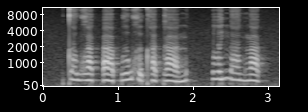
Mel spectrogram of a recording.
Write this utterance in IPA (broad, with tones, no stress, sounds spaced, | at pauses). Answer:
t̪ a̤˨˩ w ɣ a˨˩ k̚ ʔ aː˨˩ p̚ ɣ ə˨˦ w x ə̰ː˧˨ t̪ʰ a˨˩ t̚ ɣ a˧˩˨ n | l ə˨˦ j n a̤ː˨˩ n ŋ a˨˩ k̚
